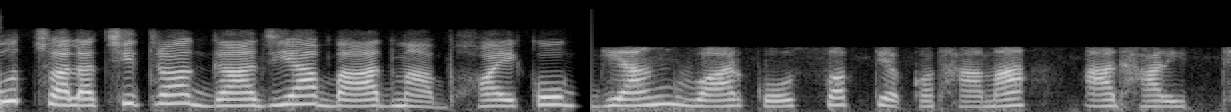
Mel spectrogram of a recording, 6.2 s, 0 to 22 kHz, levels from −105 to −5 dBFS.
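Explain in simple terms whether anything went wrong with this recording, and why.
At 2.85 seconds the call goes completely silent for about a tenth of a second, until 2.95 seconds. This is a handover gap: the phone was switching the call from one network to another, and no sound was delivered during the switch, so whatever was said in that moment is simply lost. Unlike a dropout from a weak signal, it happens once, cleanly, and right where the call's sound quality changes.

From 2.95 seconds to the end, the speech sounds duller and rougher, as if heard through an old landline. This is a fallback to narrowband. Before the switch, the call ran on HD Voice and sounded clear and full. Afterwards, everything above 4 kHz is gone, which points to an older GSM-style codec taking over. Unlike muffling from a covered microphone, the change is sudden, begins right after the gap, and stays for the rest of the call.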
